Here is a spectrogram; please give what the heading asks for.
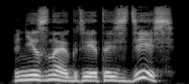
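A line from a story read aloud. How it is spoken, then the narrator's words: Growl. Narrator (Russian): прорычал он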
